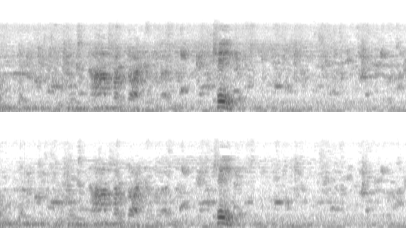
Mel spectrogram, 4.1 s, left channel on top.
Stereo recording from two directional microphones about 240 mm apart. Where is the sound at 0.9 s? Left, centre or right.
Left.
